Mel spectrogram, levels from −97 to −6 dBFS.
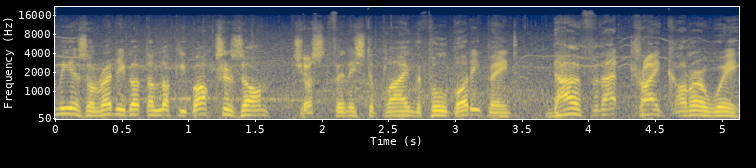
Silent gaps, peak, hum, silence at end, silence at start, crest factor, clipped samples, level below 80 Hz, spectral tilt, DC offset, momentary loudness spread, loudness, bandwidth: none; 0 dBFS; none; 0 s; 0 s; 12 dB; under 0.1%; -48 dBFS; -4.5 dB/octave; under 0.1%; 5 LU; -12 LUFS; 17.5 kHz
